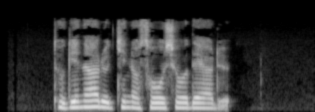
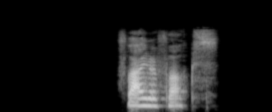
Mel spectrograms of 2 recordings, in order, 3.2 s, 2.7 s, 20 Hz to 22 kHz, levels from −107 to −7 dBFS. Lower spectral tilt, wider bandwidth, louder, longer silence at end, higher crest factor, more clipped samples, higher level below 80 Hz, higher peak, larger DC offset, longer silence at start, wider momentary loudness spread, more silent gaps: first, -5 dB/octave vs -1 dB/octave; first, 11 kHz vs 7.6 kHz; first, -24 LUFS vs -28 LUFS; first, 0.9 s vs 0.6 s; second, 16 dB vs 26 dB; neither; first, -74 dBFS vs -80 dBFS; about the same, -10 dBFS vs -8 dBFS; neither; second, 0.55 s vs 1.25 s; second, 14 LU vs 17 LU; neither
